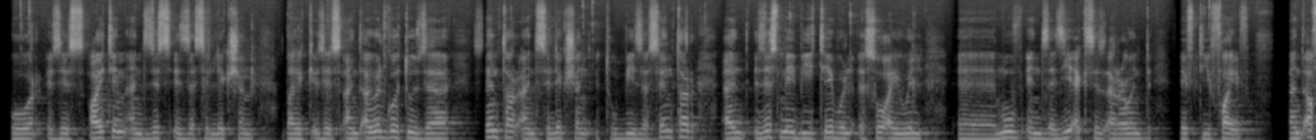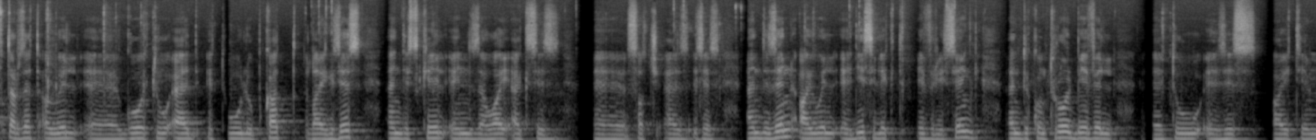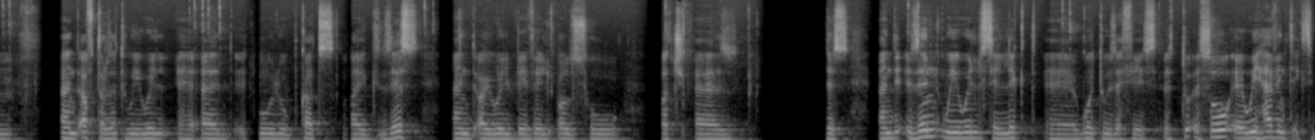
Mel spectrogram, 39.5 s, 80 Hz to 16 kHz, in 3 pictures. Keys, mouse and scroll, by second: 2.5 t, 3.2 click, 3.2 shift+c, 3.5 shift+s, 6.6-8.5 scroll down 2, 7.0 middle click, 8.9 middle click, 8.9 g, 13.4 scroll up 1, 13.9 Tab, 14.3 shift+middle click, 14.3 scroll up 1, 15.1 ctrl+r, 16.7 s, 19.9 click, 20.1 a, 20.5 alt+right click, 21.2 alt+a, 21.6 alt+click, 22.6 alt+shift+click, 23.5 ctrl+b, 27.2 ctrl+r, 28.7 s, 31.3 ctrl+b, 33.8 ctrl+KP_7, 34.5-35.3 scroll up 1, 35.4 click.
